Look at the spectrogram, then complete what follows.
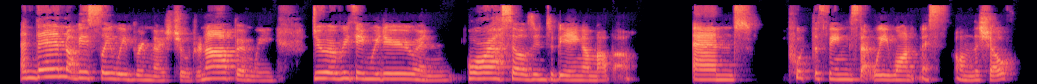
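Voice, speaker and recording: With a normal speaking voice, a woman talks at a moderate pace and a fairly high pitch, with ordinary pitch variation. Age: 40s. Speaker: life coach and podcaster. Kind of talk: casual interview chat.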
